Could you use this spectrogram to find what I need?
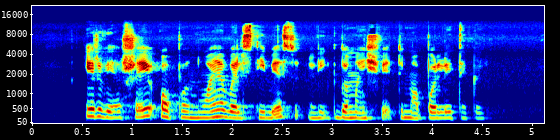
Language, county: Lithuanian, Vilnius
